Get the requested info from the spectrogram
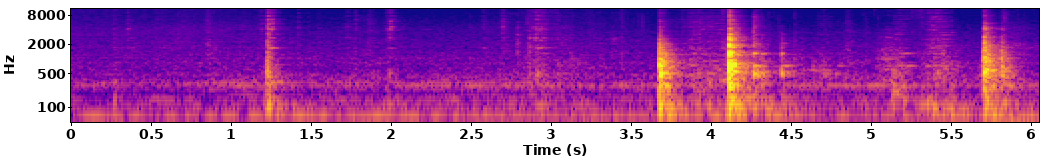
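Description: Frying pan, plate and spatula knocking and clattering as a tortilla is turned out of the pan onto a plate: a light tap about a second in, then a few sharp knocks around four seconds in and one more near the end.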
